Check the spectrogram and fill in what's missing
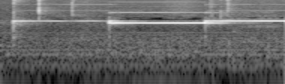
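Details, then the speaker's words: Test activation of a landline medical alert system's base station console, not cancelled, to check two-way voice: loud, shrill electronic alarm tones in bursts; the console says emergency six to seven times before reporting to the central station. "you don't need to stand right next to the system during this particular test because it's very loud and this speaker and microphone built into this base station console are highly sensitive the base console will say emergency about six to seven times before it reports to our Central Station"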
